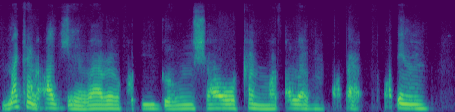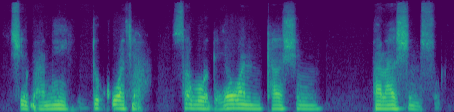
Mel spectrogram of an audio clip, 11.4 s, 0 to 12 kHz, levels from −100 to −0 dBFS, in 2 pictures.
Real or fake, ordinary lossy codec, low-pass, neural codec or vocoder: fake; Opus, 24 kbps; 10.8 kHz; codec, 44.1 kHz, 1.7 kbps, Pupu-Codec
